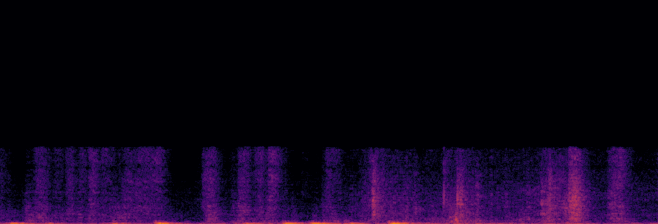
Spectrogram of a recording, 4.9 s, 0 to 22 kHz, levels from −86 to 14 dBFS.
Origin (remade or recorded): remade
